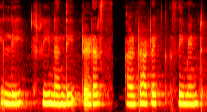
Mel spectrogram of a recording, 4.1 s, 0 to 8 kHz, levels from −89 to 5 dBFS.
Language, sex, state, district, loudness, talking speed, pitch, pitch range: Kannada, female, Karnataka, Bidar, -17 LUFS, 100 wpm, 245 Hz, 235-250 Hz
